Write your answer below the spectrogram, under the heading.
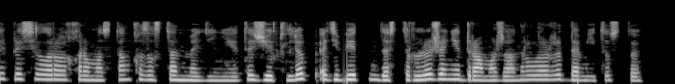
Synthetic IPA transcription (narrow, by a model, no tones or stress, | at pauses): epɾesʲːijalˠɑɾʁɑqʰɑɾɑmɑst̪ɑɴqʰɑzɑqst̪ɑnmæd̪e̞nije̞t̪ɪʒe̞t̪ɪlɪpæd̪e̞bije̞t̪ːɪnd̪æst̪ʏɾlɪʒæne̞d̪rɑmɑʒɑnrlˠɑɾd̪əd̪ɑmijt̪ʊst̪ə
